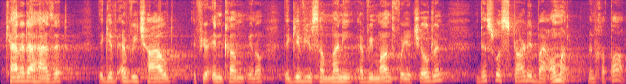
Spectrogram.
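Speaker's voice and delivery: usual speaking voice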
